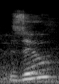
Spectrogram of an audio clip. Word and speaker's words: Zhou: for them and um it's alvin zoo i think is how you say his name 48 hour chocolate chip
